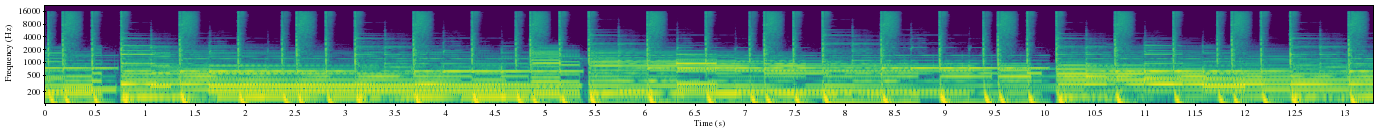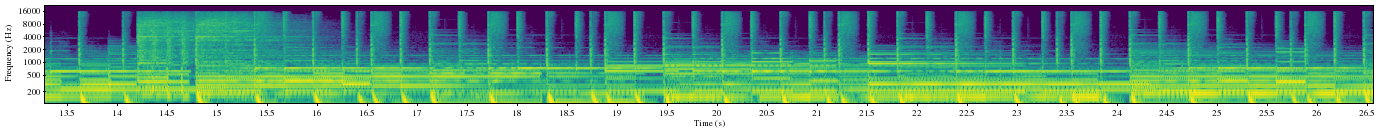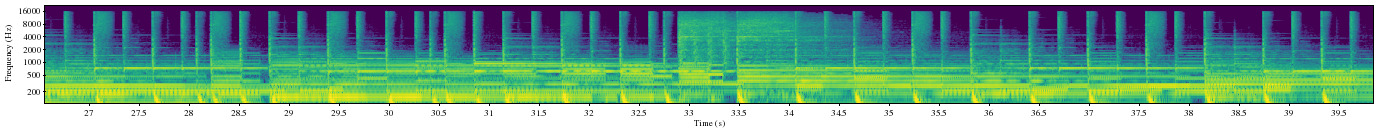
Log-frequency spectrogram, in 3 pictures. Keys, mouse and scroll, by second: 0.1 scroll down 1, 0.7 shift+middle click, 1.3 click, 2.3 scroll down 3, 2.7 shift+middle click, 3.7 middle click, 4.2 shift+middle click, 11.1 shift+middle click, 11.4 middle click, 11.8-12.2 scroll up 6, 12.3 Tab, 13.9 ctrl+r, 15.8 ctrl+b, 19.4 alt+e, 22.7 alt+e, 29.2 click, 31.7-32.2 scroll down 2, 32.0 middle click, 32.6 Tab, 32.8 scroll down 2, 33.0 middle click, 34.3 shift+middle click, 35.0 scroll up 1, 36.9 n, 38.3 click.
